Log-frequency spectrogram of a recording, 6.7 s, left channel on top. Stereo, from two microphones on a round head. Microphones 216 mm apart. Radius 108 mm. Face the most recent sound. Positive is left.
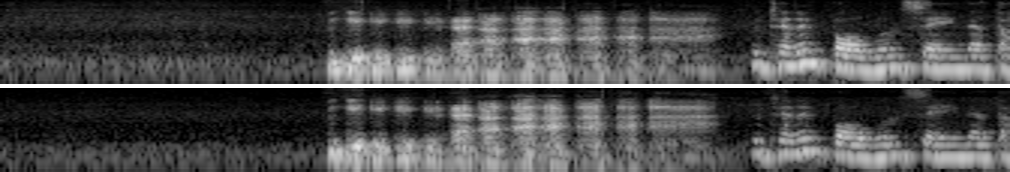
turn(degrees=45)  # may be behind; listen again after turning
